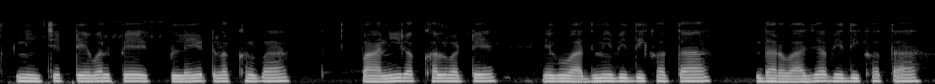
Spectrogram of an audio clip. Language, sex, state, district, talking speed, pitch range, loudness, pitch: Bhojpuri, male, Uttar Pradesh, Deoria, 100 wpm, 145-155 Hz, -22 LUFS, 150 Hz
